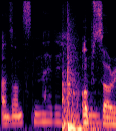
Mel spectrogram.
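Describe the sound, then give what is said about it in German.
A single dull knock of a mobile phone bumping against a hard surface, fairly loud in the middle of ongoing conversation, with a voice talking before and after it. “das war mein Handy.”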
